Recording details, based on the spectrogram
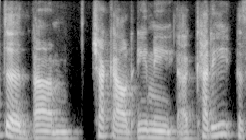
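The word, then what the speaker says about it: Cuddy: that I have to um check out Amy Cy is how you say her name yes yeah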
